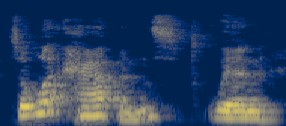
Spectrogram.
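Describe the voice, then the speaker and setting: A man, a podcast guest and business founder, explaining ideas in an animated way with rhetorical questions and a big, commanding voice. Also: a little high, slow pace, roomy sound, highs cut off. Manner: animated, uses vivid room analogies and rhetorical questions; describes his own voice as big and commanding. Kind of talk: explanatory interview talk.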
